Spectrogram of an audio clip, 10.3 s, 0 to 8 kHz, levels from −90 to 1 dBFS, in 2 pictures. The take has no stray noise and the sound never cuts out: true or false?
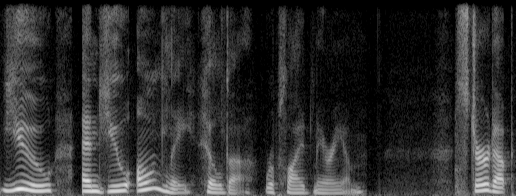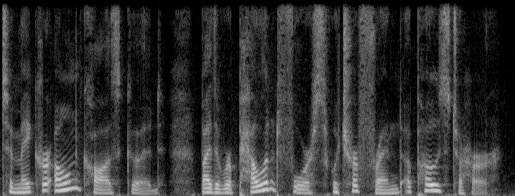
true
